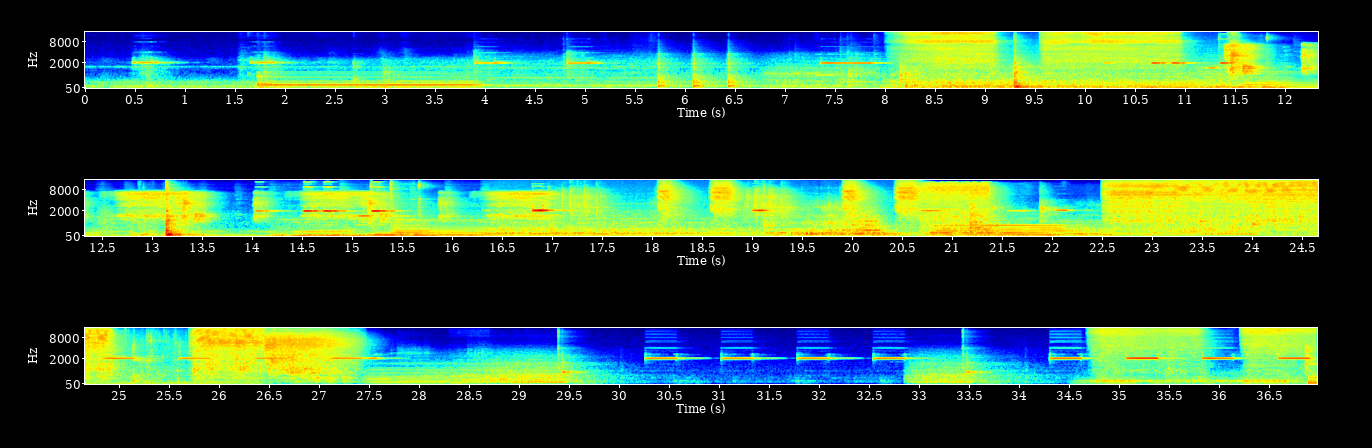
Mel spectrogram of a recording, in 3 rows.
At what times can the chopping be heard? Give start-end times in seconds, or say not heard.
not heard.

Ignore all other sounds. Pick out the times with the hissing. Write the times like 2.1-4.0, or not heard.
8.1-27.4, 34.7-36.9.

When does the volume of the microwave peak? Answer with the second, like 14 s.
15 s.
